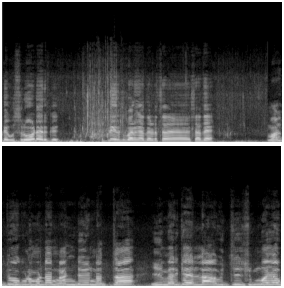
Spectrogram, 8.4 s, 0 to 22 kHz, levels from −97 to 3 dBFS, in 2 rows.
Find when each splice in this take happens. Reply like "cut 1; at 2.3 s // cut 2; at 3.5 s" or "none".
cut 1; at 3.9 s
